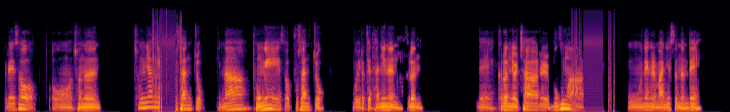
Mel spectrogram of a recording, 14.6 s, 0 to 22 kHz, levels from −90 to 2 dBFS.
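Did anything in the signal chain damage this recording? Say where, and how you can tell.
Yes, in the analogue wiring. An intermittent contact breaks the speech twice, between 3.04 and 3.63 s with the line open for 315 ms, and between 11.42 and 12.29 s with it open for 384 ms. A loose plug or cable briefly loses connection, so the signal vanishes with crackle at each edge, leaving faint hiss underneath. That scratchy edge noise separates it from a digital dropout, which cuts cleanly to silence.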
